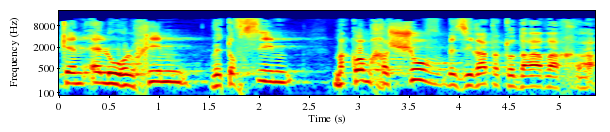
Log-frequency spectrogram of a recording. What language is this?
Hebrew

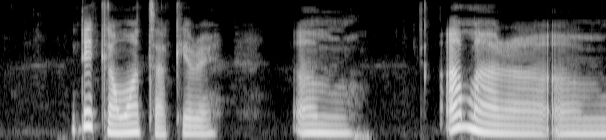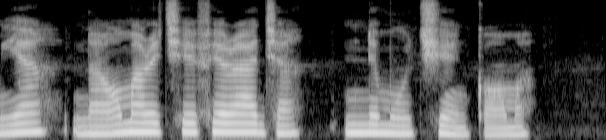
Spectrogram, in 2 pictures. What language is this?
Igbo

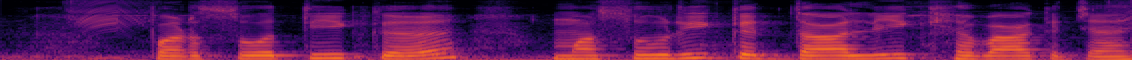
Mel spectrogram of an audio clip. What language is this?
Maithili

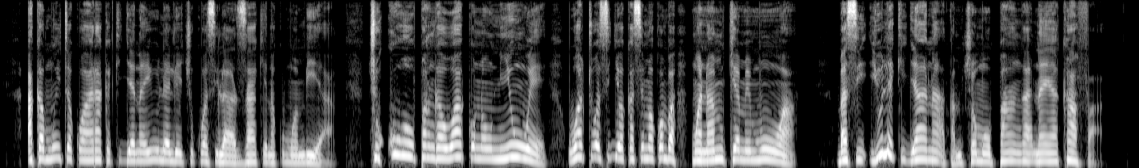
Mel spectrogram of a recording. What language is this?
Swahili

